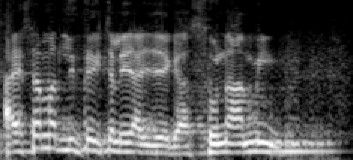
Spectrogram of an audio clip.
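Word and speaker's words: tsunami: सुनामी। ठीक है? ऐसा मत लिख के चलिएगा। गलत हो जाएगा। टी सु टी लगा दीजिएगा आगे। बल्कि टी साइलेंट होता है।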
